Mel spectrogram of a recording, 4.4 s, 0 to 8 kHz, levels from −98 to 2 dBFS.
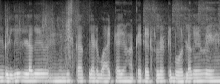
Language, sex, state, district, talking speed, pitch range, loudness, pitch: Hindi, male, Chandigarh, Chandigarh, 230 wpm, 115-125 Hz, -15 LUFS, 120 Hz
